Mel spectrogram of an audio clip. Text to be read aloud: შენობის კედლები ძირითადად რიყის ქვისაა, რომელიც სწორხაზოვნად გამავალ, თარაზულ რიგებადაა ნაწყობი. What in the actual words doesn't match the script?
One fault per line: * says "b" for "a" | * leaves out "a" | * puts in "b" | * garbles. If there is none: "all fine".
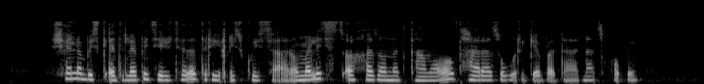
all fine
